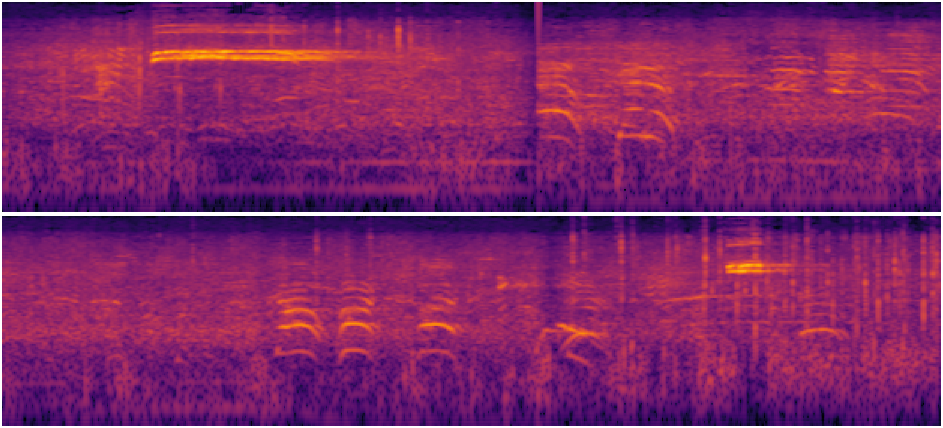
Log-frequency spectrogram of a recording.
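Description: A whistle blows shrilly.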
